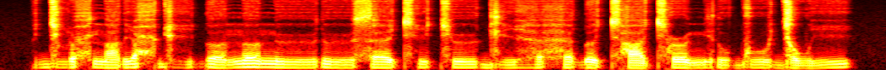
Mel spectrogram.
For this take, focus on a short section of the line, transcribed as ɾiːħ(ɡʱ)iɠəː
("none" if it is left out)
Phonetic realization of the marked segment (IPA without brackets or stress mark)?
ɡʱ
